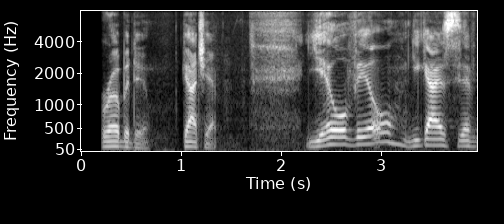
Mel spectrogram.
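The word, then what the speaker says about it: Roubidoux: Sounds like Rubadoo, Missouri is pronounced Rodu. Robadoo.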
